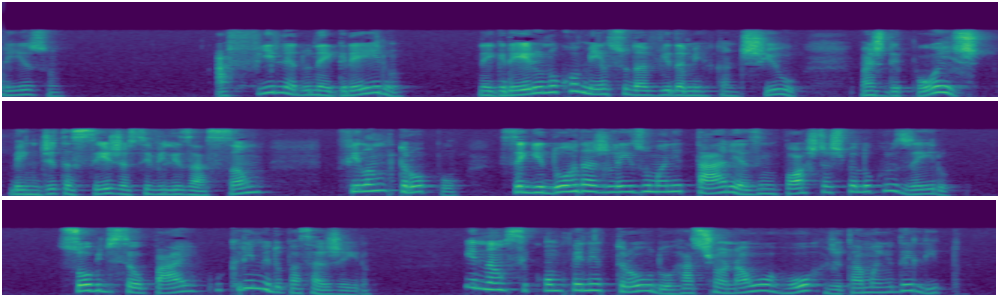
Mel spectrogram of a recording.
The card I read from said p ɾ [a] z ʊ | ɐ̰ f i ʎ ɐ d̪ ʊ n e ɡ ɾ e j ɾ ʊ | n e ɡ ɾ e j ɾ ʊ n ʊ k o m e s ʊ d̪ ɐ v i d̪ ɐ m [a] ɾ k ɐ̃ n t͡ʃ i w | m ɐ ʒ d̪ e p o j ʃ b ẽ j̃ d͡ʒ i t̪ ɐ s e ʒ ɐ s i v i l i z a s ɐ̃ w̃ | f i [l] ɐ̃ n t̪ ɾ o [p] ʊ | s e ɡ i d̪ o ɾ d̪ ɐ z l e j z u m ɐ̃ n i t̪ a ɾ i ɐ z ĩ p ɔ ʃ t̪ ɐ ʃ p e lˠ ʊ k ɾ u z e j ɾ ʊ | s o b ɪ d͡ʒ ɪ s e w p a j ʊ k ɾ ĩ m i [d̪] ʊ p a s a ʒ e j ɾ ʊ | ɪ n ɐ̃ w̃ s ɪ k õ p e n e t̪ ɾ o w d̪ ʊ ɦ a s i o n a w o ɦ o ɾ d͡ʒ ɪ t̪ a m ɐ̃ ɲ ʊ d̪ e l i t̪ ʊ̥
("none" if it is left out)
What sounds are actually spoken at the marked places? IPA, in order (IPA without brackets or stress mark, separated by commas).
e, e, l, p, d̪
